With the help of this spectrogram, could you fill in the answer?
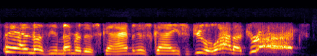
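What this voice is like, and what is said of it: Sam Kinison impression. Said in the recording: “he has me doing Sam Kinison”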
